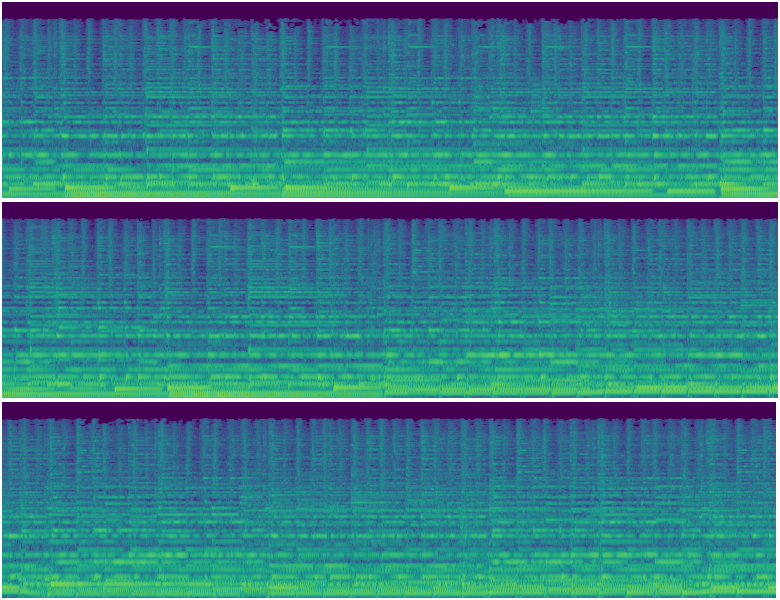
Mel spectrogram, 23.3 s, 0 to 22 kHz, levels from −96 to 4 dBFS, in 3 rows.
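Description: No technical faults occur at any point in the recording, so there is nothing to describe in time order.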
